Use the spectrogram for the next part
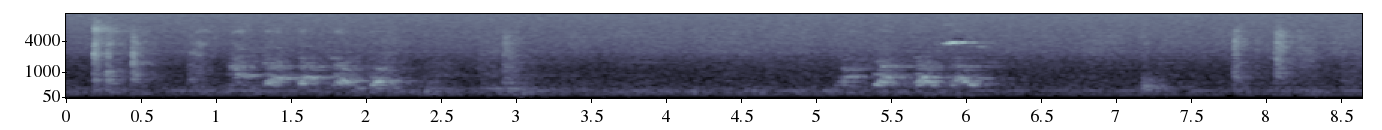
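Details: A neighbour's dog keeps barking outside, muffled by closed windows, with indoor clatter and clicks from someone folding clothes nearby. Two rapid bark runs of three to four barks stand out over a steady low hum.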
